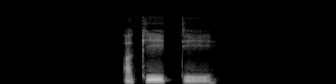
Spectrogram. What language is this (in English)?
Central Yupik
